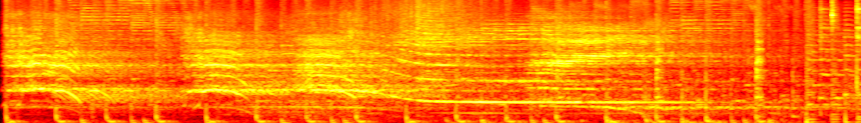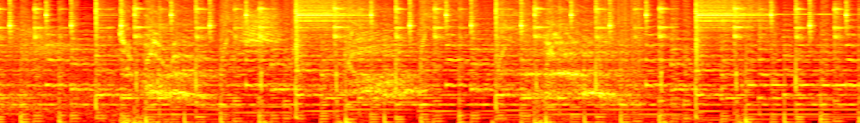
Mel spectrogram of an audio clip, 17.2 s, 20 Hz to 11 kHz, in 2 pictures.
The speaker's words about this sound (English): Hello and welcome to Tomorrow's Car World. We're here at the 1979 Motor Show in Earl's Court. Very busy, very noisy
